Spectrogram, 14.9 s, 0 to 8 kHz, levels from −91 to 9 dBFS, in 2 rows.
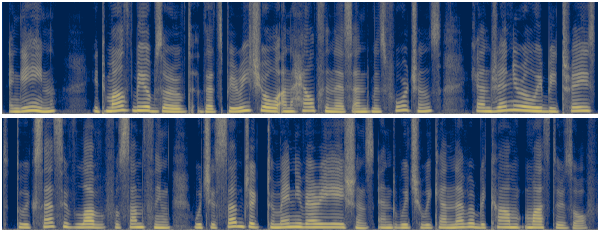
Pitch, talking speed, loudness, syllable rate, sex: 230 Hz, 135 wpm, -17 LUFS, 4.5 syllables/s, female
